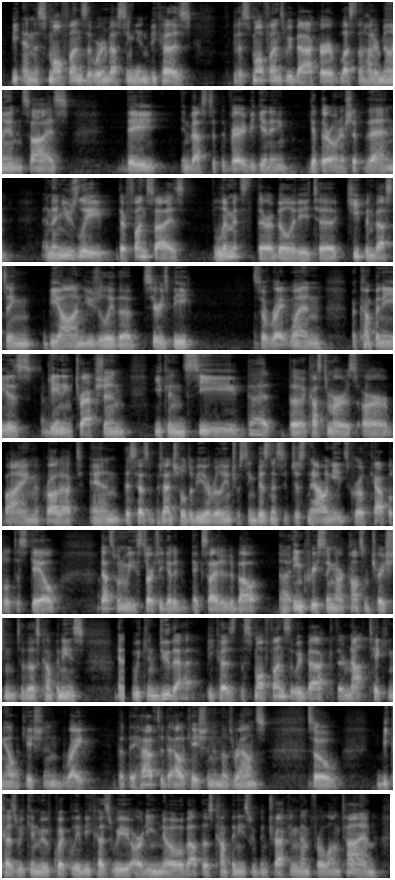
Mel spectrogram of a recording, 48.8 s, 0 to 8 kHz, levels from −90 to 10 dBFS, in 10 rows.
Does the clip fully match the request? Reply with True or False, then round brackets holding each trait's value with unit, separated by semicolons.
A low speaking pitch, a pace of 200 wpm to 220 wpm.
False (80 Hz; 180 wpm)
